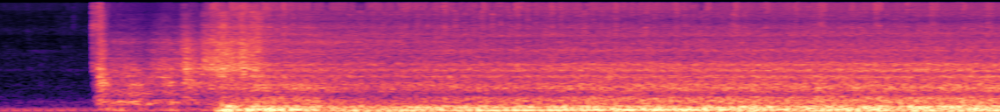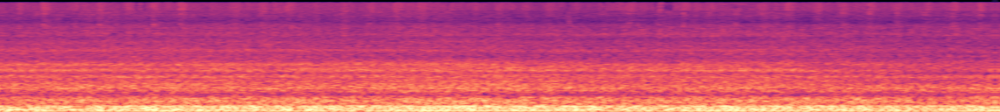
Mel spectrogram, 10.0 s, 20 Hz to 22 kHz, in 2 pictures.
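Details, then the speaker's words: 1985 Winnebago, 454 big-block V8, 32,700 miles, off the road 17 years: brief labored crank, then it catches and settles into a steady, slightly uneven idle; old starter cables suspected of weak supply. "yeah maybe it is in cables old cables going to the starter because you got enough power seem yeah yeah as soon as it got enough power to wing over"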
